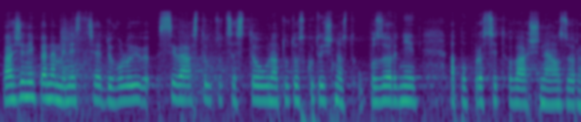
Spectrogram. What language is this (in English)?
Czech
